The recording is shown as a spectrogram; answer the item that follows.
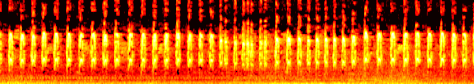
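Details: Busy woodpecker known as platuk sampit, giving a quick, even run of piercing high notes, roughly eight a second, with a faint background hiss.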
